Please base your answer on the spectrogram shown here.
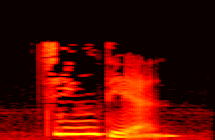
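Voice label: "经典", Mandarin Chinese; chinese flashcards; hsk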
